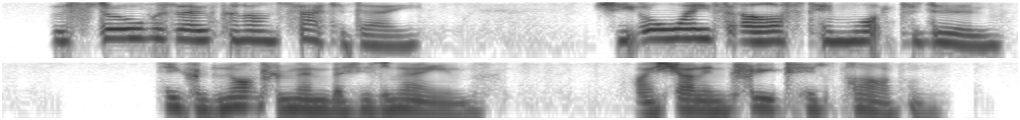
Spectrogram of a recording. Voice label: eng short, speechsamples, MELPe 1200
